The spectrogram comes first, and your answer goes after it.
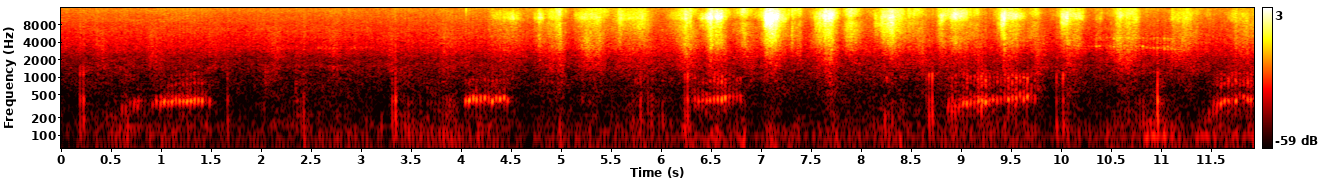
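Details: House cat being scratched with fake nails, purring contentedly: a deep, even vibrating drone with brief humming swells on each breath every one to two seconds, mixed with brisk rustling scratches.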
